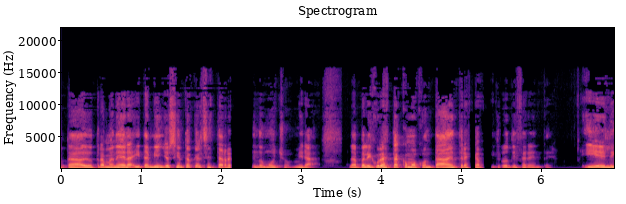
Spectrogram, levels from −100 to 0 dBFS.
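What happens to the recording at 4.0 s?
Nothing goes wrong at 4.0 s; the speech carries on cleanly through that point with no dropout, click or other break in the sound.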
